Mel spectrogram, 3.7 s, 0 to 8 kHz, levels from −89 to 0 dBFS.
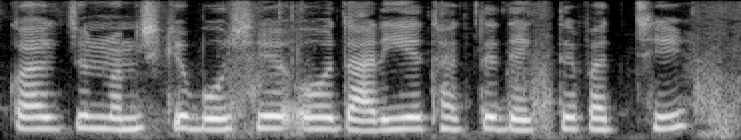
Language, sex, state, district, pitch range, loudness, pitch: Bengali, female, West Bengal, Alipurduar, 235-260 Hz, -13 LUFS, 245 Hz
